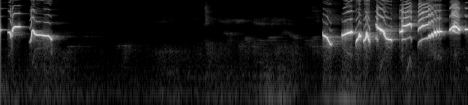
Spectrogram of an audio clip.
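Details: White-rumped shama song in nagan and ngobra styles, played to provoke other shamas: two short whistled notes, several seconds of silence, then a rapid, loud sequence of ringing slurred whistles.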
